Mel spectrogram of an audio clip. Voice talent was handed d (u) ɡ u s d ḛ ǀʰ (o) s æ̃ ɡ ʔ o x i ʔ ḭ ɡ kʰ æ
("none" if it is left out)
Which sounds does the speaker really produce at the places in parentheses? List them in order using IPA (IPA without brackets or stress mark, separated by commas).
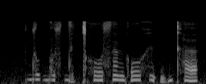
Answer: u, o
